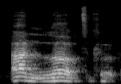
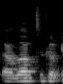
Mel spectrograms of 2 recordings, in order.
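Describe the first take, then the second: First: Slow, savoring I love to cook with weight on I; slow emphatic. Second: Said in the usual way. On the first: Shown as a demonstration. Cooking vlogger telling her viewers, slow and emphatic. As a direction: lean into I, drawing out I love to cook.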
